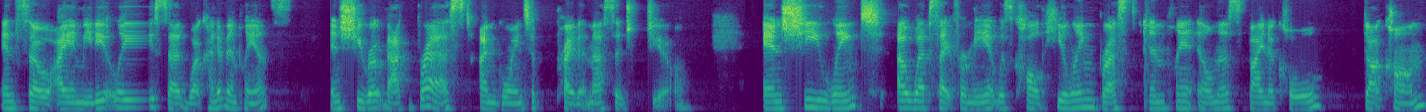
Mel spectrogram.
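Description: A woman talks in an unremarkable speaking voice at a fairly low pitch and fairly slow pace, with fairly even intonation and very even loudness. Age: 30s. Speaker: chiropractor. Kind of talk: interview.

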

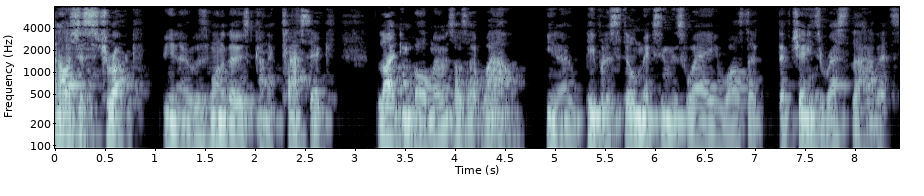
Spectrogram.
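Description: A man talks at a very fast pace and a medium pitch. His intonation is flat and monotone. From UK. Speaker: cocktail mixer co-founder, former consultant. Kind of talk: interview conversation.

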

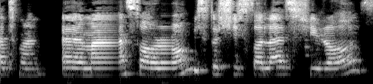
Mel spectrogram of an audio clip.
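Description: Her voice bright and sharp in tone, a woman speaks at a fairly high pitch. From Iran, Shiraz. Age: 20s. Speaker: event venue founder. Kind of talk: casual chat.

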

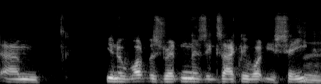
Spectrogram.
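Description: A man speaks in a Northern Irish accent. His intonation is lively. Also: dry, close sound with no echo. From Northern Ireland. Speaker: screenwriter and producer, former journalist. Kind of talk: casual interview chat.

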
